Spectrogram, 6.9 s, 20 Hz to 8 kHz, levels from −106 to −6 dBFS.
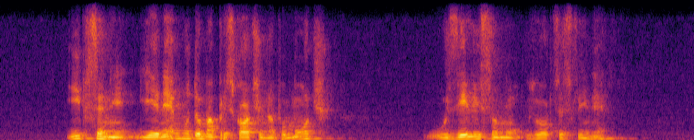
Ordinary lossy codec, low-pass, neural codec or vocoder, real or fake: Opus, 16 kbps; 7.2 kHz; vocoder, 44.1 kHz, 128 mel bands, Pupu-Vocoder; fake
